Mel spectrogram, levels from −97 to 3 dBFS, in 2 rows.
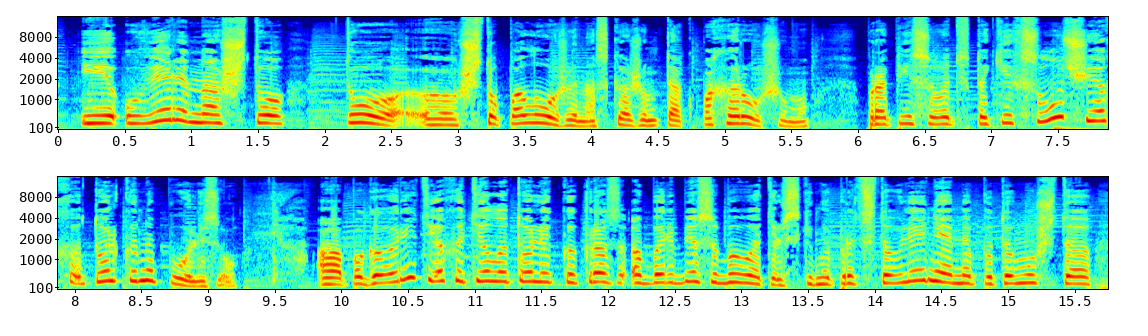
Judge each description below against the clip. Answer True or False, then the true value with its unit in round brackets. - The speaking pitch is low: False (250 Hz)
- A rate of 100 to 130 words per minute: True (115 wpm)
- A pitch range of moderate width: True (4.9 semitones)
